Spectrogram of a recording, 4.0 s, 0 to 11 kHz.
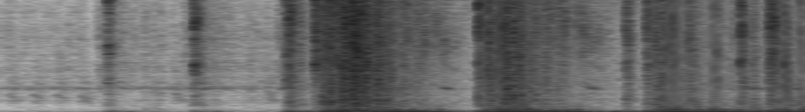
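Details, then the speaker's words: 632 engine with F2 ProCharger at first start-up after build: starter cranks, engine catches and runs loud and uneven, surging and stumbling rather than settling; carburetor needs tuning; rough running. "Alright, y'all. I'm gonna have to do some tuning, man. I'm gonna have to do some tuning."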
